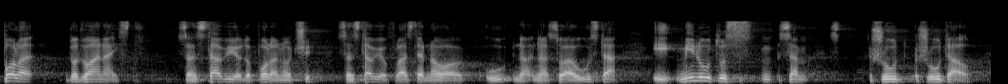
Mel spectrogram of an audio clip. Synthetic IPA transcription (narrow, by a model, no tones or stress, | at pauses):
po̞la | d̪o̞d̪ʋaːna̰jst̪ | samst̪aʋio̞d̪o̞po̞lano̞t͡ɕisamst̪aʋio̞flast̪e̞ɾnaoʋaunanaso̞jauːst̪aiminuːt̪ussam | ʃuʃuːt̪a̰o̰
